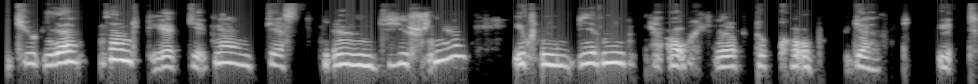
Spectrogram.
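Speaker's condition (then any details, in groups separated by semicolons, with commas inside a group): Generalized dystonia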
